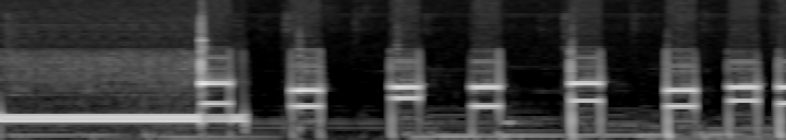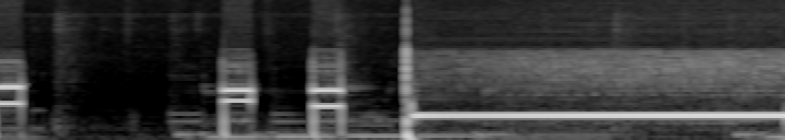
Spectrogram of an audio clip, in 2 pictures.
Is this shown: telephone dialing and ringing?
yes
